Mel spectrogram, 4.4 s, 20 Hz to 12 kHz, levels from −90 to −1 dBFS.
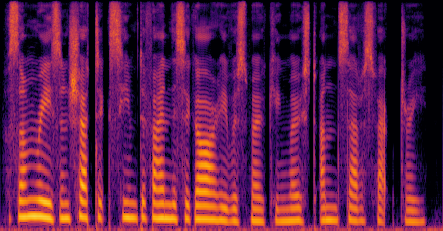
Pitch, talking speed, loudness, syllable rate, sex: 195 Hz, 190 wpm, -20 LUFS, 5.8 syllables/s, female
